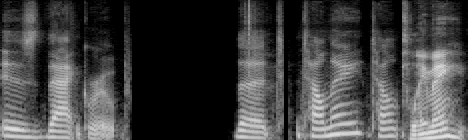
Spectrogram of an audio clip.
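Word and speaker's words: Thélème: Taleme? It's okay. Teleme.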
